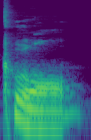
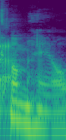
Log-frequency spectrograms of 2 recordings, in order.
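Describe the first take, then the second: First: The name is said as one syllable. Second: The name is said as two syllables. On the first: The speaker calls it right. "it's just like cool" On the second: The speaker calls it wrong. "That's not how you pronounce it"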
